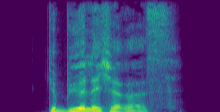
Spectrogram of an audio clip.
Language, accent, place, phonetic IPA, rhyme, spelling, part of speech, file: German, Germany, Berlin, [ɡəˈbyːɐ̯lɪçəʁəs], -yːɐ̯lɪçəʁəs, gebührlicheres, adjective, De-gebührlicheres.ogg
- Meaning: strong/mixed nominative/accusative neuter singular comparative degree of gebührlich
